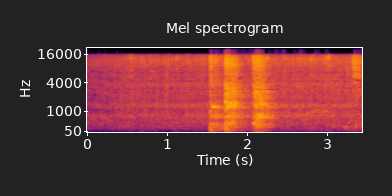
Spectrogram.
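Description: Methi chicken fries in oil in a pan, a steady close sizzle throughout. Two louder bursts of scraping and stirring with a utensil come partway through. No one talks.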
